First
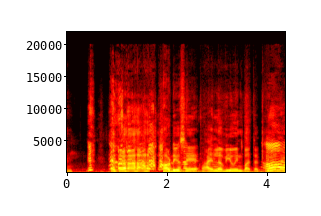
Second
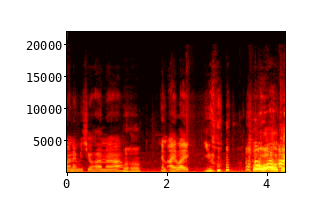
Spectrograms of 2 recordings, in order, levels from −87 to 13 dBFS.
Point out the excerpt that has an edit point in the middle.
first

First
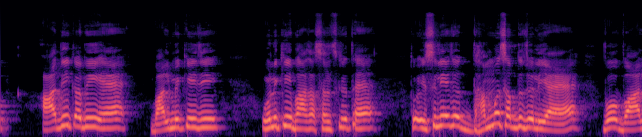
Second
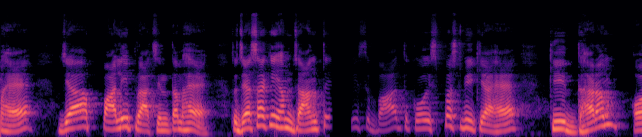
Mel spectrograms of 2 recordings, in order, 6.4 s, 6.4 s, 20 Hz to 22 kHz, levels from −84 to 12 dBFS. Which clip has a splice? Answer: second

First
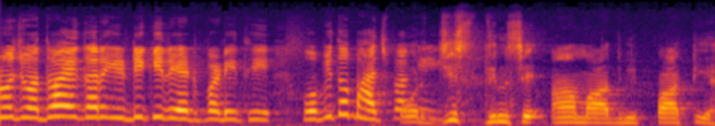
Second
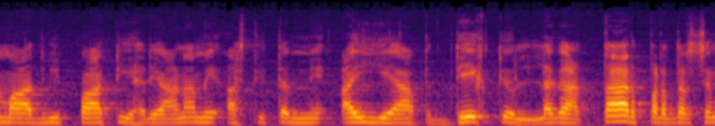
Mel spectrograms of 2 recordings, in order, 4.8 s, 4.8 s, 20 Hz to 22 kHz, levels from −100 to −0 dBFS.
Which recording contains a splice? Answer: first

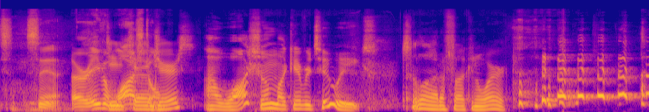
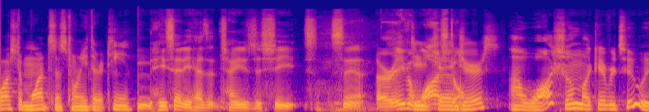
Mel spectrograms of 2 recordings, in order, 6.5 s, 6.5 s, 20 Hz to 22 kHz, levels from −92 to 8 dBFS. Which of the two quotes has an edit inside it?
second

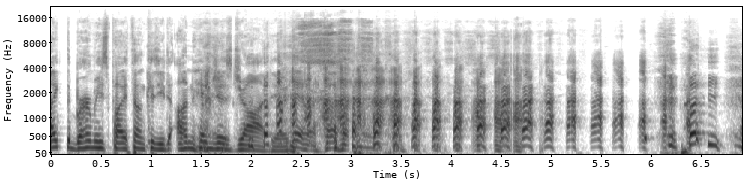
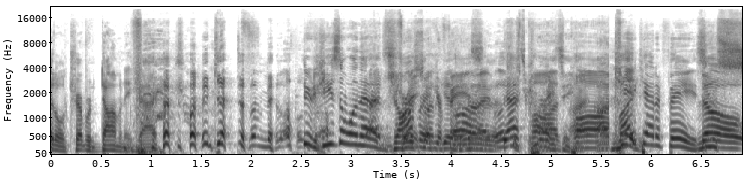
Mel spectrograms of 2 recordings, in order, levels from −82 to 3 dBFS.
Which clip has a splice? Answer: second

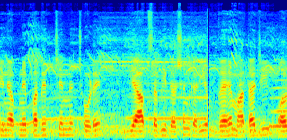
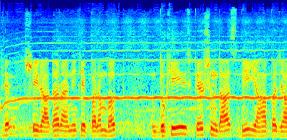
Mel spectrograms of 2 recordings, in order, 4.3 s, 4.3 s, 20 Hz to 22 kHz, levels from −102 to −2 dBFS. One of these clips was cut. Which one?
first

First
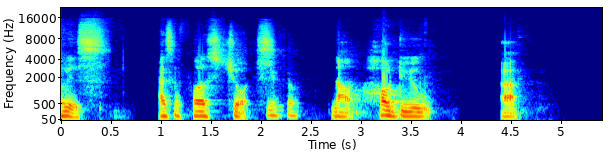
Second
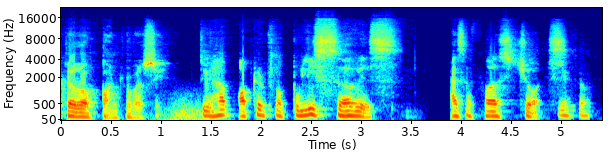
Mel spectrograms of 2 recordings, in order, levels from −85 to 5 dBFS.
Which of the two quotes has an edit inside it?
second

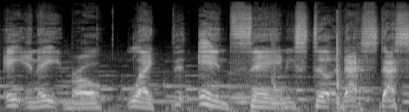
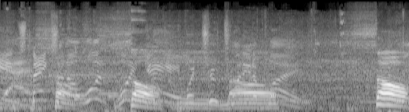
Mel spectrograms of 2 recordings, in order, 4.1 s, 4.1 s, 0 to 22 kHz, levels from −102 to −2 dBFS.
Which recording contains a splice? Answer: first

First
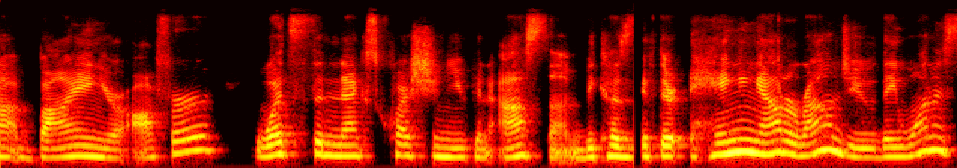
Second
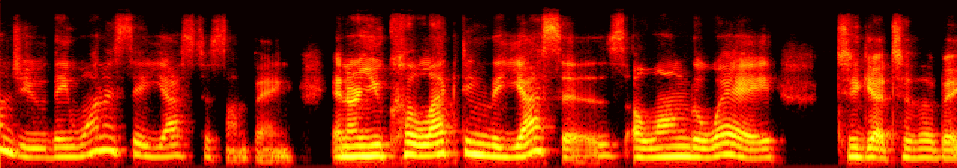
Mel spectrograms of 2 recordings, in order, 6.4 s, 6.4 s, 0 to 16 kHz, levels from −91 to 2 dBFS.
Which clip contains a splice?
first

